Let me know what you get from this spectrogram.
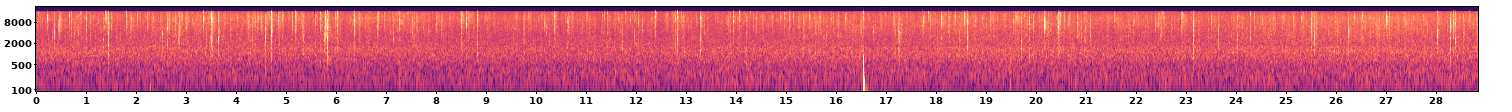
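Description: Light rain falling steadily, an even hiss with scattered individual drops ticking, and one louder tap about halfway through.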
